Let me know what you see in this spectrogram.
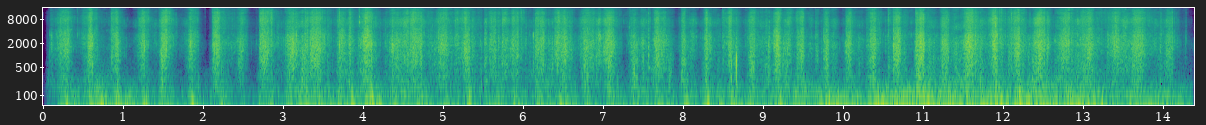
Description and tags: Walk Leaves FastSpeed
Me running on leaves in my woods. Recorded with my Walkman Mp3 Player/Recorder. Simulated stereo, digitally enhanced.
foley, leaf, leaves, walk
